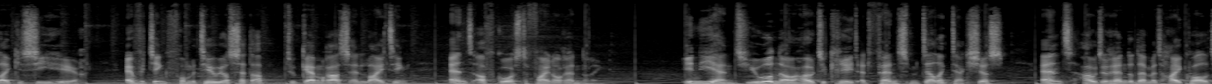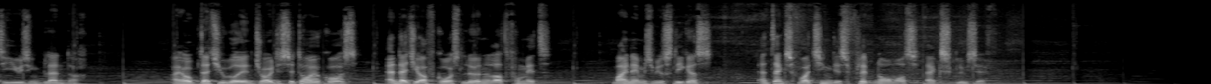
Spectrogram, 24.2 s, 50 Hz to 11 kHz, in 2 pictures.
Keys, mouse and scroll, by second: 0.4-1.2 typing, 4.2 scroll down 1, 9.0 scroll down 1, 9.2-9.7 scroll up 2, 9.4 middle click, 9.7 middle click, 12.0 scroll up 1, 12.2 middle click, 12.6 scroll down 1, 12.8 middle click, 13.1-13.4 scroll up 2, 13.3 middle click, 14.2 middle click, 15.2 scroll down 1, 15.3 middle click, 15.5 scroll up 1, 15.6 middle click.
